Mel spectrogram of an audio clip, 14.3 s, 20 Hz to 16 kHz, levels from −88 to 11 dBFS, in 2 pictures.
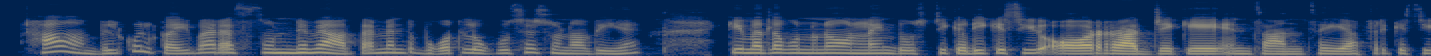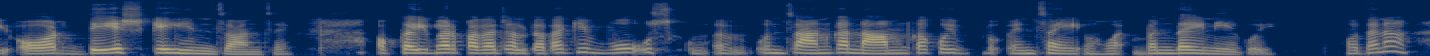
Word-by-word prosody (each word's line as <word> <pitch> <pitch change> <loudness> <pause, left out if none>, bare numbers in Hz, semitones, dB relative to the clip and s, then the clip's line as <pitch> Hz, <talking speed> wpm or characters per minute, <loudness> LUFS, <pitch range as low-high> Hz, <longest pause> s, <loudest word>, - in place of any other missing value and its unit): हाँ, 275 - -1
बिल्कुल। 210 - -7
कई 195 +1 -3
बार 250 +3 -2
ऐसे 240 - -4
सुनने 240 0 +1
में 245 - +2
आता 185 -7 0
है, - - -5
मैंने 245 -1 -2
तो 250 - -11
बहुत 195 +3 -6
लोगों 210 -1 -5
से 255 +5 -7
सुना 205 -6 -6
भी 185 -1 -7
है, 200 +4 -8 0.4
कि 240 - 0
मतलब 230 0 0
उन्होंने 220 0 -2
ऑनलाइन 205 -1 -1
दोस्ती 190 +3 -7
करी 195 0 -2
किसी 220 +1 -4
और 185 -2 +4
राज्य 175 -2 +4
के 175 0 +3
इंसान 170 -2 -4
से 180 - -4
या 170 - 0
फिर 195 - -11
किसी 200 0 -8 0.2
और 195 +2 +4
देश 240 +5 +7
के 240 - +7
ही 225 -3 +4
इंसान 160 -5 -2
से। 150 +1 -14 0.4
और - - -2
कई 225 0 +7
बार 240 0 +6
पता 220 0 +5
चलता 215 -3 -1
था 235 - +3
कि 270 +3 -5
वो 240 +2 -2
उस 255 -1 -7 0.2
अ, - - -5 0.2
इंसान 215 -1 +4
का 245 - +4
नाम 195 -2 +5
का 230 - -2
कोई 235 -1 -5 0.2
इंसा 195 +2 -2
अ, 185 - -3
कोई 180 +1 -7
बंदा 205 +1 +3
ही 210 - +1
नहीं 170 -3 -5
है 150 - -11
कोई। - - -12 0.4
होता 195 +5 -3
है - - -5
ना, 325 -2 -1
210 Hz, 270 wpm, -22 LUFS, 190-235 Hz, 0.4 s, देश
